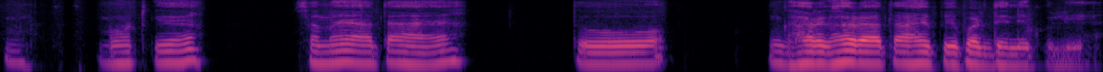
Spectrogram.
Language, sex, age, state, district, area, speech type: Hindi, female, 60+, Bihar, Samastipur, rural, spontaneous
